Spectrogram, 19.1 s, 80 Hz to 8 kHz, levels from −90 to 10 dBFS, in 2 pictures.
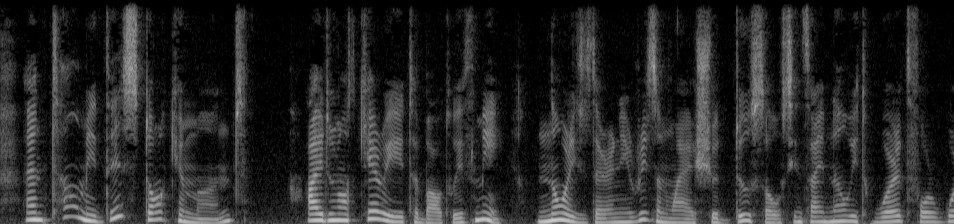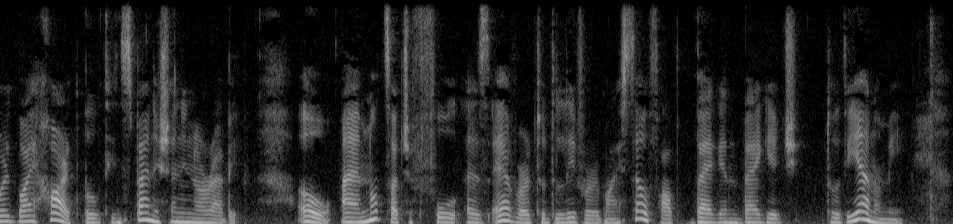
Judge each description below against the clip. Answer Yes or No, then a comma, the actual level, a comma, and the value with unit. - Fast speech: No, average, 180 wpm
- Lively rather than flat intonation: Yes, wide, 6.7 semitones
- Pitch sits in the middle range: Yes, medium, 170 Hz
